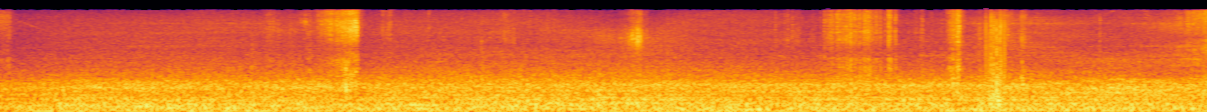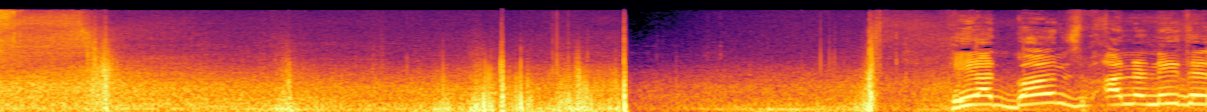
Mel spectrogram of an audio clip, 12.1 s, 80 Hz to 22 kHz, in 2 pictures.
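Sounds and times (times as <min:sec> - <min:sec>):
cast rasping and tearing: 0:01.5 - 0:02.0, 0:03.1 - 0:05.3.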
